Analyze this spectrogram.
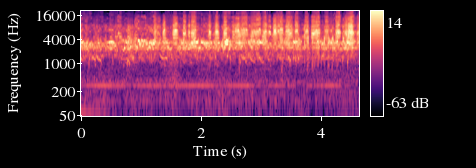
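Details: Aviary of happy budgerigars: a thick layer of high twittering and scratchy chirps from a crowd of birds, with occasional louder squeaks, and a steady faint hum in the background.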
